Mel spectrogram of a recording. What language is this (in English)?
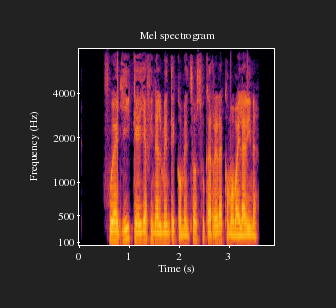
Spanish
